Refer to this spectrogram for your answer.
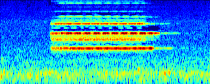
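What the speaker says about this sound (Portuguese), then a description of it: "O telefone tocando aqui no estúdio" A telephone rings in a studio, a single electronic trill of about a second, clear and moderately loud against a faint background hum.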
